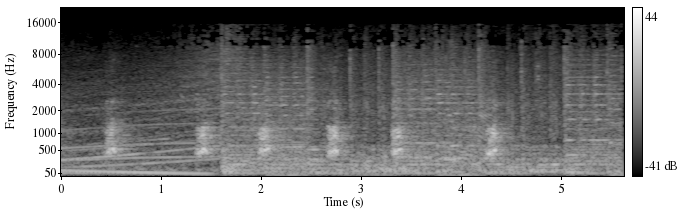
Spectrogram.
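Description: A crime-fighting canine named Kraken barks and yips six times at a steady, slightly uneven pace, over a constant rumbling background like a running vehicle or engine.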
